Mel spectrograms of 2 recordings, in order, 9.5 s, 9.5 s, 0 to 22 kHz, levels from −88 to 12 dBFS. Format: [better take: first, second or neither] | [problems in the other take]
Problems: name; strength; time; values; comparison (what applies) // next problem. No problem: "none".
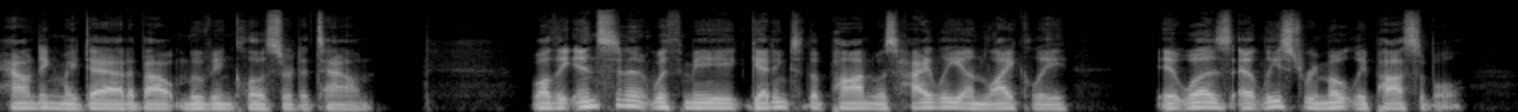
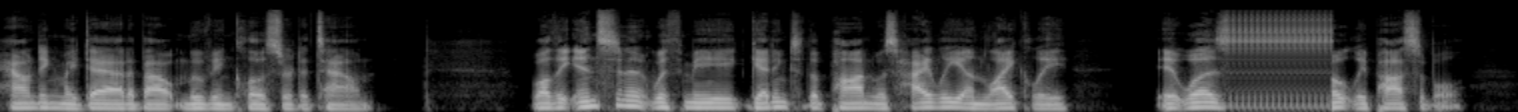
first | audio freezing; at 7.5 s for 0.5 s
